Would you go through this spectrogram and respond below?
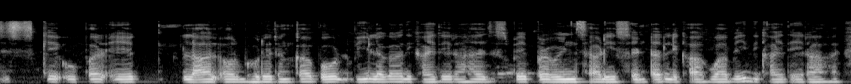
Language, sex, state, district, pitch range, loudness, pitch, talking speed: Hindi, male, Uttar Pradesh, Lucknow, 115-120 Hz, -15 LUFS, 120 Hz, 195 wpm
